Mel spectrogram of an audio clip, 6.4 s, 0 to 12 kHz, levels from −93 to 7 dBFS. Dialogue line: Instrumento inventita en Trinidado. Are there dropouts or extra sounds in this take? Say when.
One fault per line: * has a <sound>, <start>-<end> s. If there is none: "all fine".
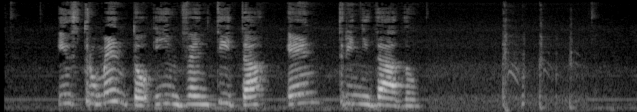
* has a cough, 5.0-5.8 s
